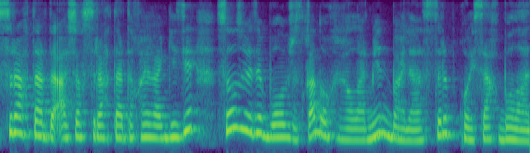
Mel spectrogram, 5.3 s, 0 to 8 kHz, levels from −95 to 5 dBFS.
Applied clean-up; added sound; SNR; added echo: none; none; none; none.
